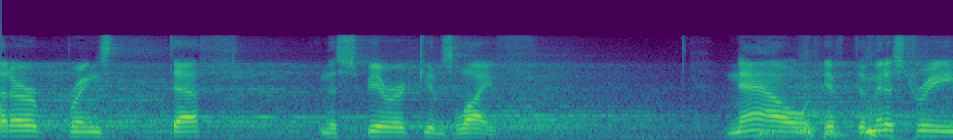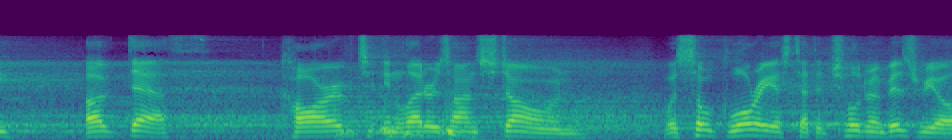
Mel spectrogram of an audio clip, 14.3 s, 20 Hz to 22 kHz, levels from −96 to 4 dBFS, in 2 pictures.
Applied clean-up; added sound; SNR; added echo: none; Whoosh, swoosh, swish; 6 dB; none.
